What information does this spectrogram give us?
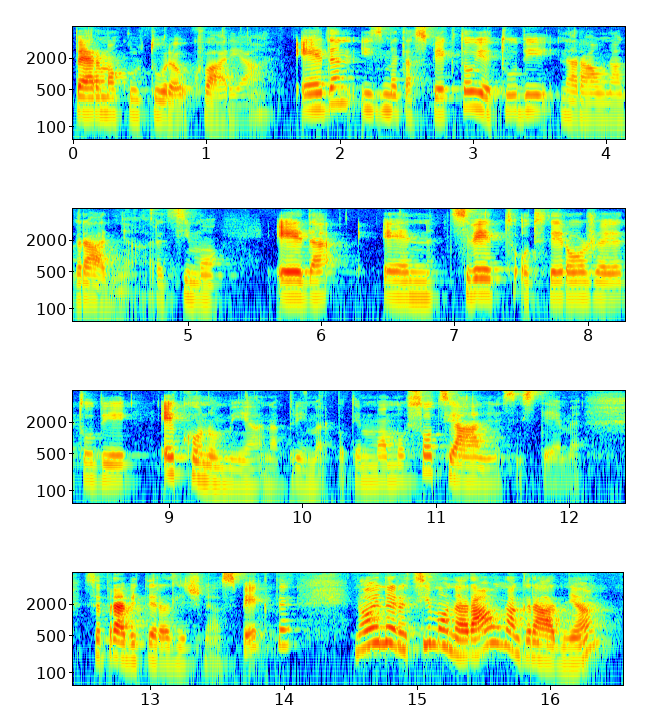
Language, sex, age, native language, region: Slovenian, female, 30-49, Slovenian, Primorsko-notranjska region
